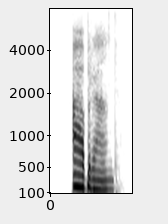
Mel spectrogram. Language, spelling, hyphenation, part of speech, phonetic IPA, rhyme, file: Hungarian, ábránd, áb‧ránd, noun, [ˈaːbraːnd], -aːnd, Hu-ábránd.ogg
- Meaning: 1. fancy, fantasy, reverie, dream, daydream (fanciful series of thoughts not connected to immediate reality) 2. fantasia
